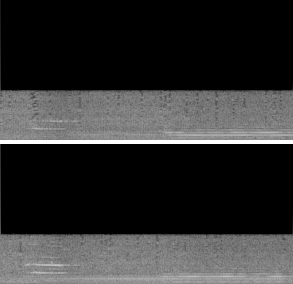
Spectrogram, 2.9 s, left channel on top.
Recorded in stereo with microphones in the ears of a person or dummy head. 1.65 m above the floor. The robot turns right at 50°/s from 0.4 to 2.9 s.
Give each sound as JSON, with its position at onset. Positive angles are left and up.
{"t": 0.2, "sound": "a cat meowing", "side_deg": -55, "distance_m": 1.8}
{"t": 1.6, "sound": "a trumpet", "azimuth_deg": -155, "distance_m": 9.0}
